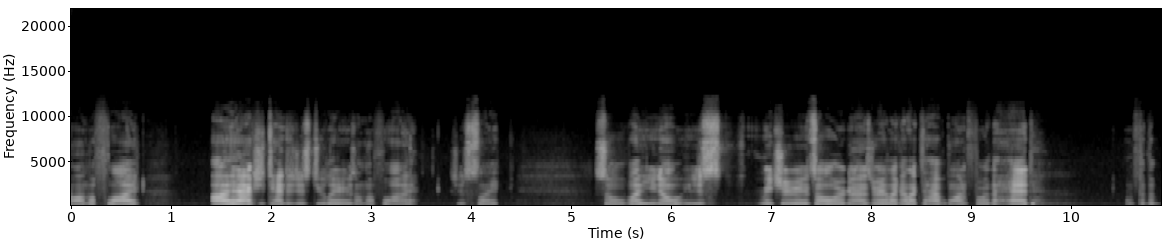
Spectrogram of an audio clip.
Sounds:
Speech

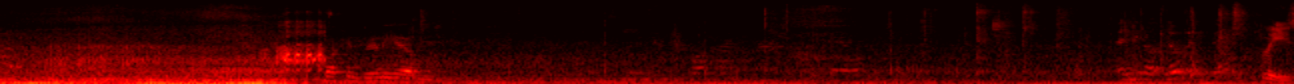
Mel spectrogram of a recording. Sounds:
Speech, Car

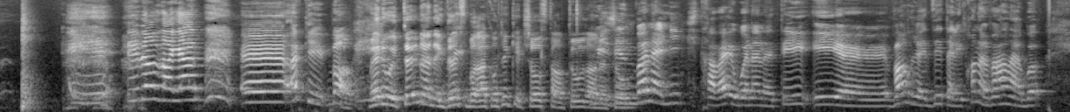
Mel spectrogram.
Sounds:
Speech

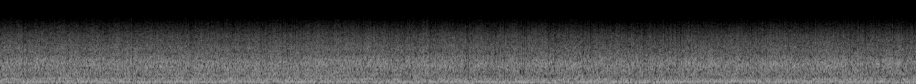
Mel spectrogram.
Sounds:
outside, rural or natural

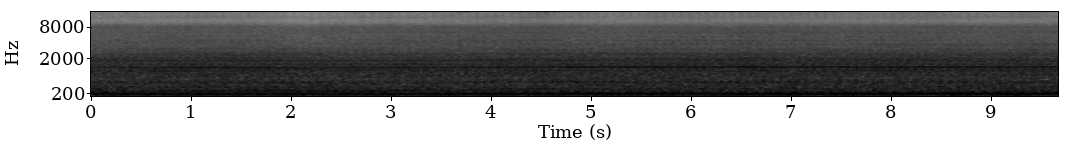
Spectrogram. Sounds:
Vehicle

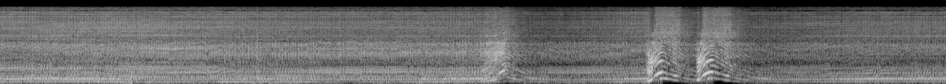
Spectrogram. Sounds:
vroom

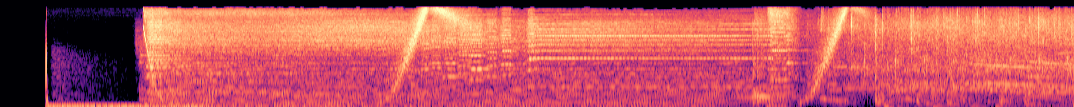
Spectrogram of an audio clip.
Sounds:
Accordion, Musical instrument, Traditional music, Speech, Orchestra, Music

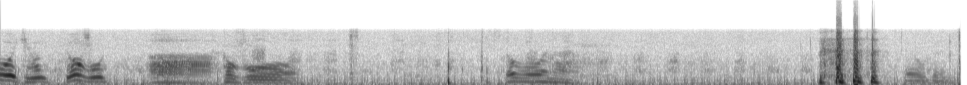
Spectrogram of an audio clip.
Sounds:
Speech

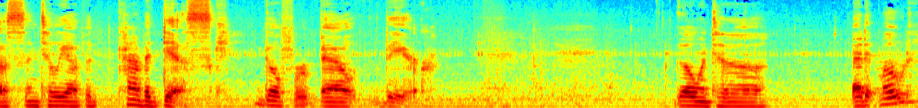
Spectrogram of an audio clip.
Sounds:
Speech

